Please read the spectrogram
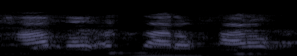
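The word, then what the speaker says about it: pavo asado: So, um, I just ordered the pavo a I want to make sure I say it right. It is the pabo asado.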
